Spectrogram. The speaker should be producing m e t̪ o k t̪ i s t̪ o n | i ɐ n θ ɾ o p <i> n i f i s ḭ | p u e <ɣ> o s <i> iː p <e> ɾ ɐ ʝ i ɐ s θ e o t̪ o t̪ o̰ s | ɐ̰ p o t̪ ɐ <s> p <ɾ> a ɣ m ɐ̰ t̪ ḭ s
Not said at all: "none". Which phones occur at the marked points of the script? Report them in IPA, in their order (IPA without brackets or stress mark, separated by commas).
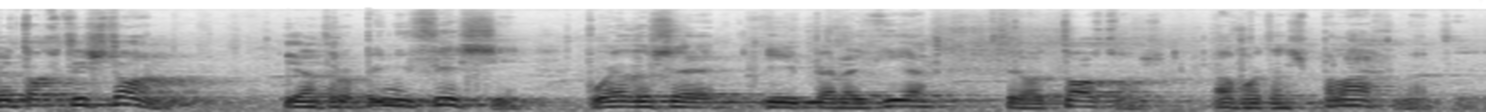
i, ð, e, e, s, l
